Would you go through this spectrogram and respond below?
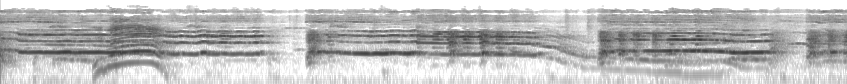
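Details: Red-brown Siberian Husky filmed in a breeding setting, giving long drawn-out howls, one rising and falling sharply, others sustained and wavering, separated by short pauses of about a second.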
